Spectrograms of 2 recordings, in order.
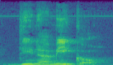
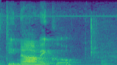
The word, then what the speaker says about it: dinámico: Dinámico, because it ends in a vowel, the letter O. If it didn't have the accent there, the accent would be on the second to the last syllable, so it would be dinámico. But because the accent, it's dinámico.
